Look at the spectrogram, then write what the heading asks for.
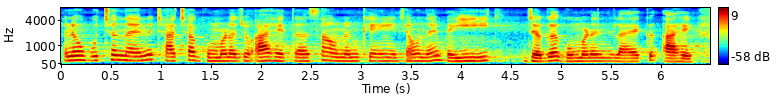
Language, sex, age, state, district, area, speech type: Sindhi, female, 18-30, Gujarat, Junagadh, urban, spontaneous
